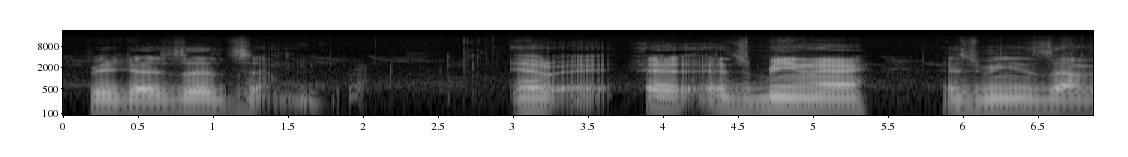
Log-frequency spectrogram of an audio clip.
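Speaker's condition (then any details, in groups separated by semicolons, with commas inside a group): Friedreich's ataxia; progressive, speech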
